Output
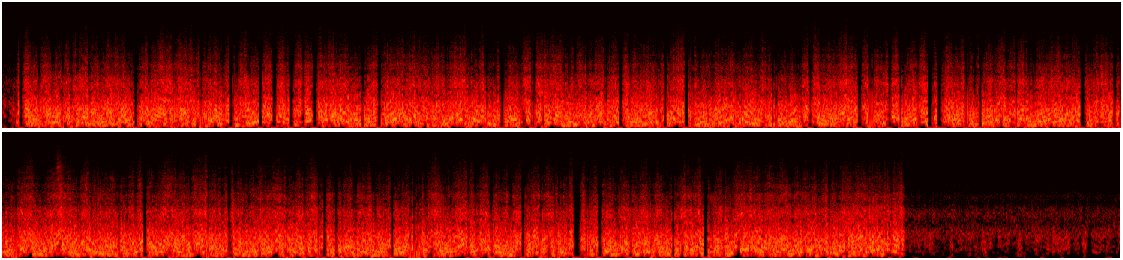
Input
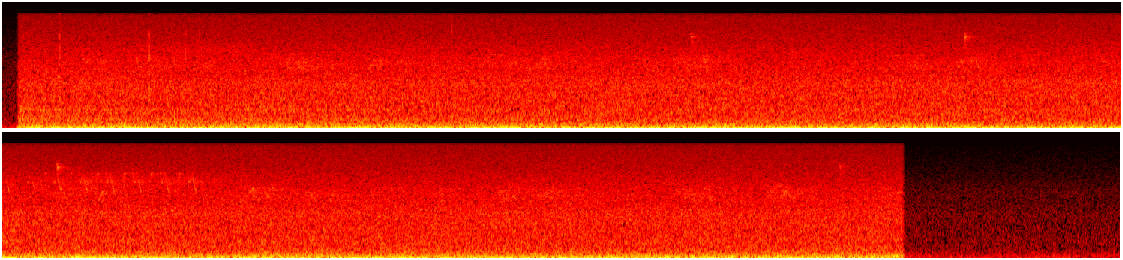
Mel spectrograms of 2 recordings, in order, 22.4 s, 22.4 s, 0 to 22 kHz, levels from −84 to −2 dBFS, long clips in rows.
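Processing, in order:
running median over 41 samples
gate on every frequency bin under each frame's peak −20 dB weak
spectral tilt −2 dB per octave
brickwall limiter −32 dBFS, peak gain reduction 8.5 dB
downward compressor, threshold −42 dBFS, peak gain reduction 6.5 dB
flanger 1.5 Hz, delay 1.8 ms, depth 8.5 ms, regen +46%
saturating transformer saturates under 630 Hz
level +14 dB

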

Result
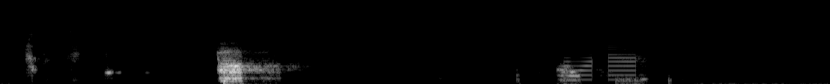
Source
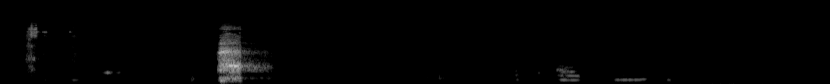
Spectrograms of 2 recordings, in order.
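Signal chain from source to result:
0:00.43–0:02.24: high-pass filter 370 Hz 12 dB per octave
noise gate with hold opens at −58 dBFS
spectral tilt −4 dB per octave
comb filter 7.2 ms, depth 95%
far-end echo of a speakerphone 390 ms, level −29 dB
0:05.64–0:06.36: phone interference −54 dBFS
envelope-controlled low-pass 580–1,800 Hz down, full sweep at −37 dBFS
level +3.5 dB

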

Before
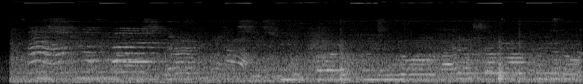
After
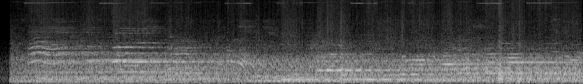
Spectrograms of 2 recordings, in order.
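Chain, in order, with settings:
floating-point word with a short mantissa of 2 bits
on a send: delay with a low-pass on its return 97 ms, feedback 83%, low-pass 1,200 Hz, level −4 dB
on the sum: level +4.5 dB

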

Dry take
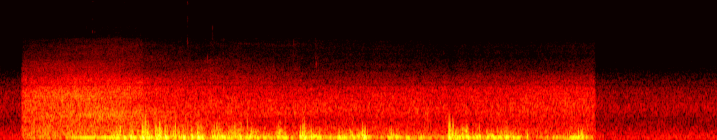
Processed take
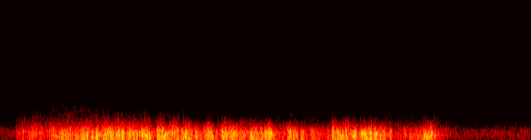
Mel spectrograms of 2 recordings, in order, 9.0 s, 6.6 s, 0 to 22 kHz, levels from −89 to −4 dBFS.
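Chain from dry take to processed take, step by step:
far-end echo of a speakerphone 250 ms, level −7 dB
brickwall limiter −22 dBFS, peak gain reduction 10 dB
spectral tilt +4 dB per octave
random phases in short frames
inverse Chebyshev low-pass filter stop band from 1,200 Hz, stop band 80 dB
wrong playback speed 33 rpm record played at 45 rpm
hum removal 77.85 Hz, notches 38
expander for the loud parts 1.5 to 1, over −56 dBFS
level +10.5 dB

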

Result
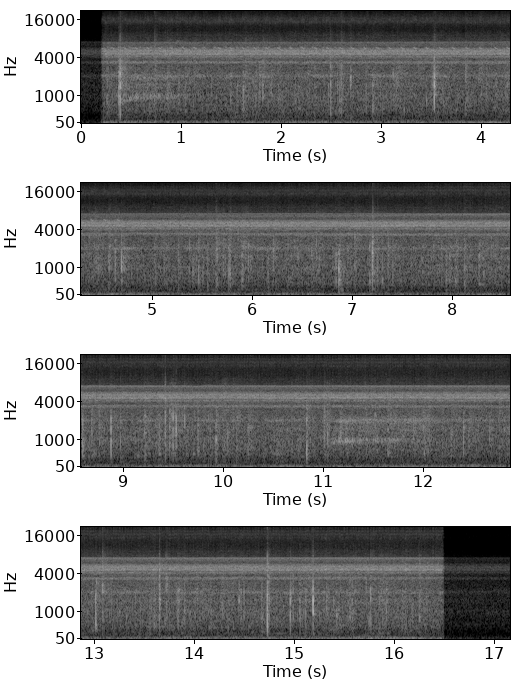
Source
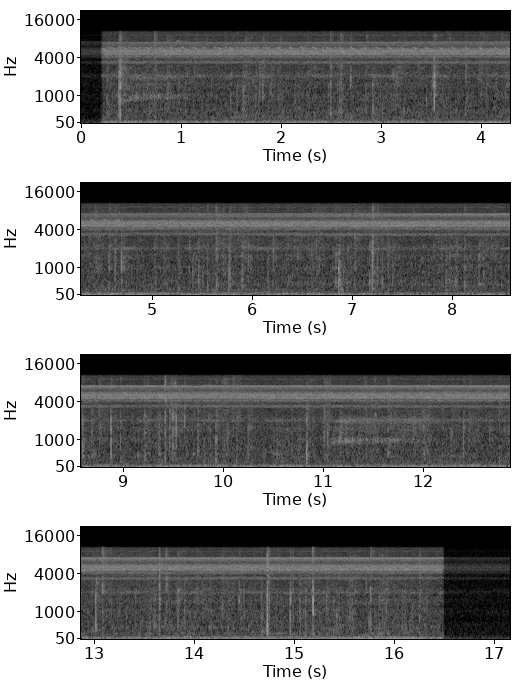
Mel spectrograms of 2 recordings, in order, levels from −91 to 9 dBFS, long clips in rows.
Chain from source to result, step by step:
running median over 5 samples
three-way crossover with the lows and the highs turned down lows −16 dB, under 540 Hz, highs −13 dB, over 6,200 Hz
level +7.5 dB

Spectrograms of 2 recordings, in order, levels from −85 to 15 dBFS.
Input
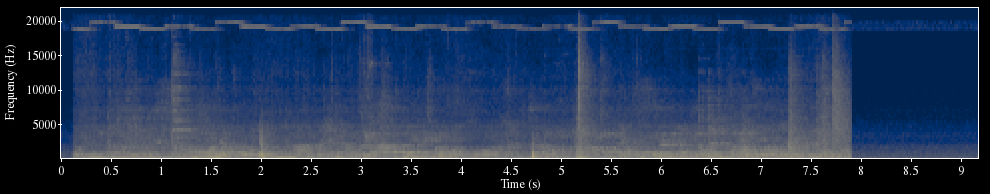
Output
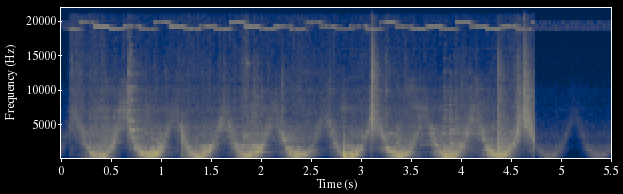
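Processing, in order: auto-filter high-pass sine 1.2 Hz 520–6,100 Hz
time stretch by overlap-add 0.6×, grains 29 ms
level +8.5 dB

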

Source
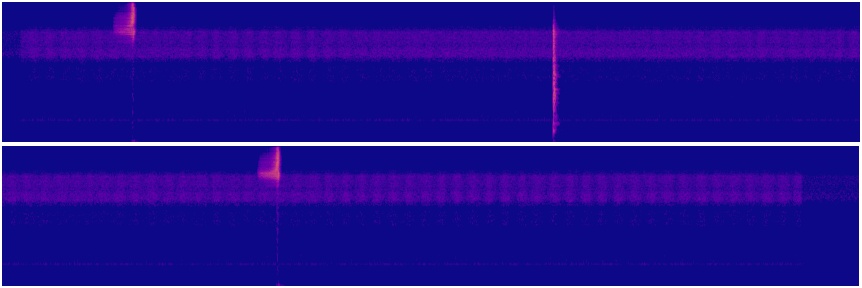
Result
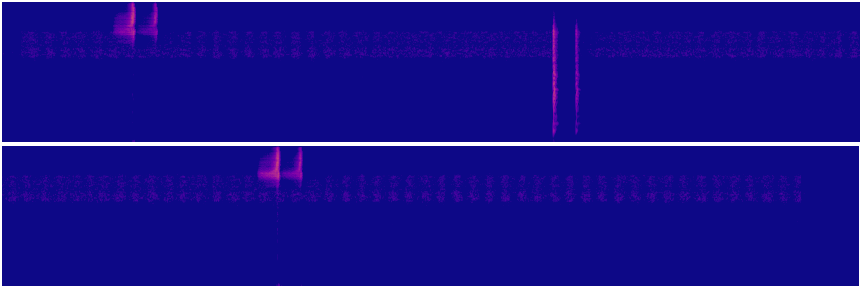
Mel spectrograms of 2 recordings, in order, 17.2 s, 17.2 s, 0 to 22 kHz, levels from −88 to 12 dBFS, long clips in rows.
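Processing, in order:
reverb reduction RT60 0.99 s
single-tap delay 227 ms −11.5 dB
level −7.5 dB

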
